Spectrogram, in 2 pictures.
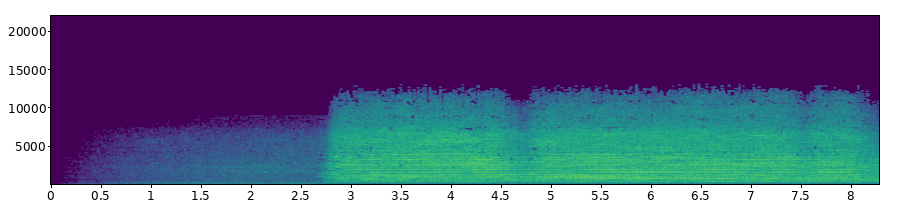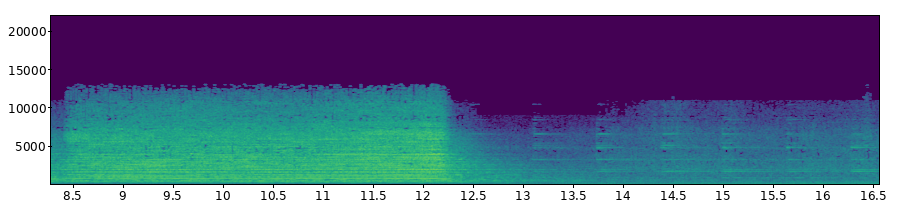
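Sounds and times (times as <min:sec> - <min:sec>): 
short train horn blow: 0:02.7 - 0:13.6.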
